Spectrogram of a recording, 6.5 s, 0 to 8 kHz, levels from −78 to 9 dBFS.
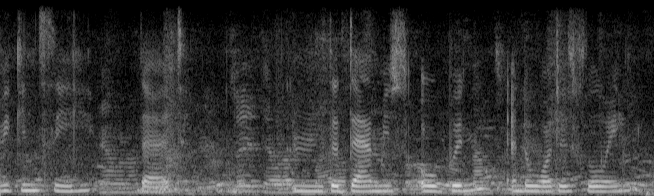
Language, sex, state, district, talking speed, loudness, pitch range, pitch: English, female, Sikkim, Gangtok, 130 wpm, -18 LUFS, 210-230 Hz, 215 Hz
